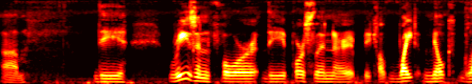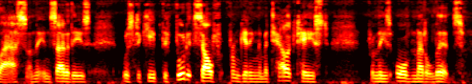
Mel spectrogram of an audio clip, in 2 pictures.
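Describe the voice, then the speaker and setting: A man with a gravelly voice giving a halting, understated casual vlog narration outdoors. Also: on the low side, warm tone. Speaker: metal detecting vlogger. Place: outdoors on rural farm property. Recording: noticeable outdoor background noise.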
